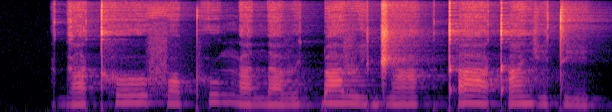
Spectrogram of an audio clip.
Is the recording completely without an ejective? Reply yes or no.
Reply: no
